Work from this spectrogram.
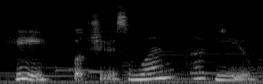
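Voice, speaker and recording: Woman reading as a slow, declamatory train conductor. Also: on the high side, gravelly, warm tone, faint music behind, heavily acted. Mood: announcing. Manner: calling out, declamatory. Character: male train conductor, commanding and inviting. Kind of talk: storybook read-aloud character.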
